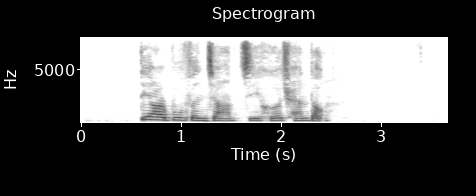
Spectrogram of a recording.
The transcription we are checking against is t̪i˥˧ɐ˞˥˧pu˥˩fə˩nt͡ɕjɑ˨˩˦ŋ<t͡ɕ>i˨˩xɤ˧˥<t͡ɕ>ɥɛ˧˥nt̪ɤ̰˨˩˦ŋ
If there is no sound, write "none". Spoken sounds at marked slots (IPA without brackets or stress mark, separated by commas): t͡ɕ, t͡ɕʰ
